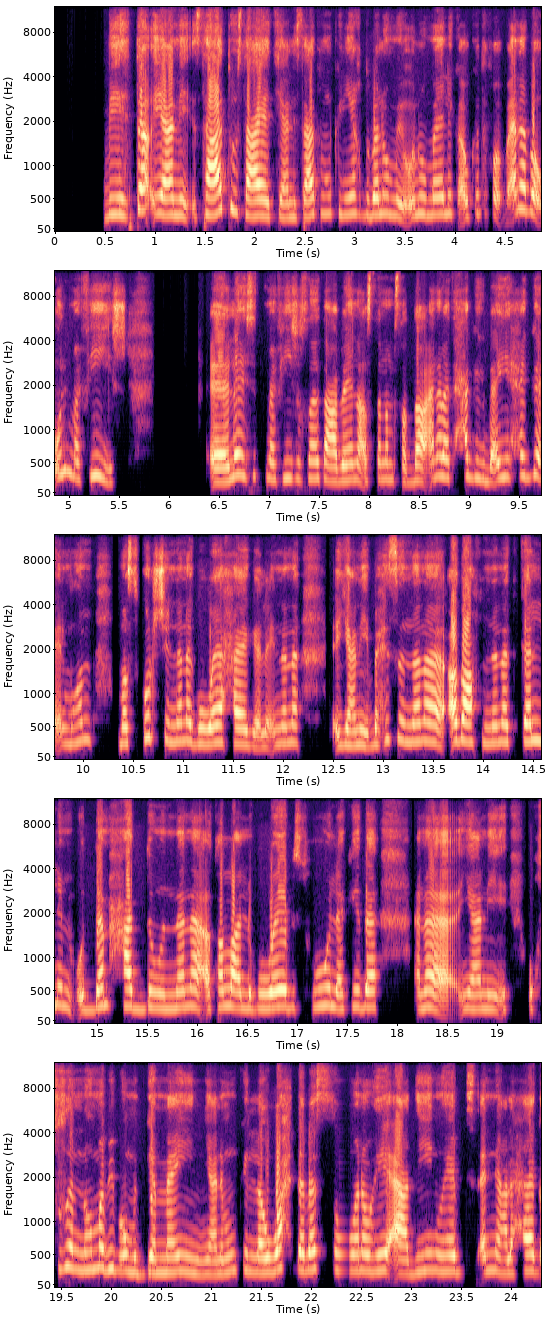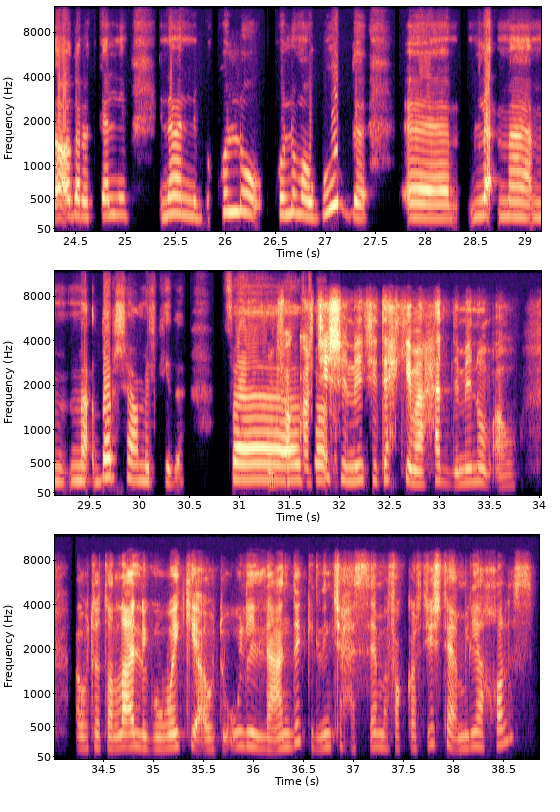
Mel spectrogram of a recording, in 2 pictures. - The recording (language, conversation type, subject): Arabic, advice, إزاي أتعامل مع إحساس إني متساب برّه لما بكون في تجمعات مع الصحاب؟
- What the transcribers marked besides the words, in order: none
